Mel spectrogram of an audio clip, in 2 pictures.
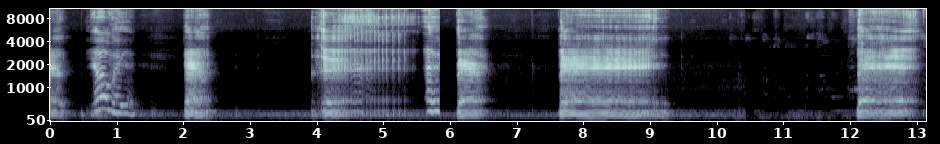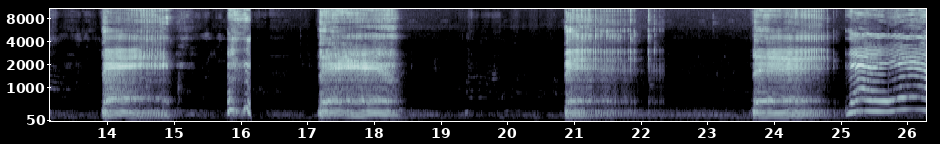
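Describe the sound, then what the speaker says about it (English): Loud, long burps after drinking milk come in a series of separate bursts with silent gaps between them, close by and rough-toned. "Oh my gosh, these burps are awesome."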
